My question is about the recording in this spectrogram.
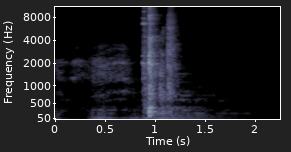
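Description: Faint off-screen knocks: a brief soft rustle, then two quick knocks close together about a second in.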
